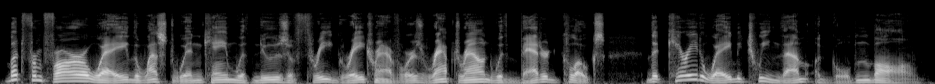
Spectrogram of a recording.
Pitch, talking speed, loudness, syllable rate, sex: 105 Hz, 175 wpm, -18 LUFS, 4.2 syllables/s, male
